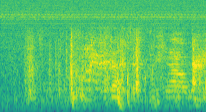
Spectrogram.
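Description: Short shouts and cries from a TV drama soundtrack, one falling in pitch about halfway through.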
